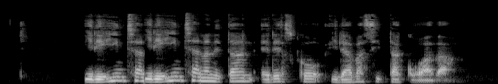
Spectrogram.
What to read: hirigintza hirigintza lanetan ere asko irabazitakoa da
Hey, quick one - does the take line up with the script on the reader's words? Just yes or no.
yes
